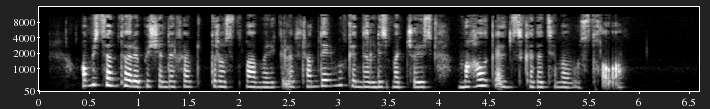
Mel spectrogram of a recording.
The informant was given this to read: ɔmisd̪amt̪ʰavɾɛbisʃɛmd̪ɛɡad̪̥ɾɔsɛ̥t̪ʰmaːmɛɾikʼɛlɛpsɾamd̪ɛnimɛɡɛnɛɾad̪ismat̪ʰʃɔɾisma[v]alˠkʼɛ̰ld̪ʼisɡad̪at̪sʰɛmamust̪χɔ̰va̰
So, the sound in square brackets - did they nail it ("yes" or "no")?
no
